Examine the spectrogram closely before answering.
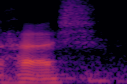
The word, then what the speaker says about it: HASSH: digest of that and we end up with the hash which is pronounced exactly the same way so that's basically what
